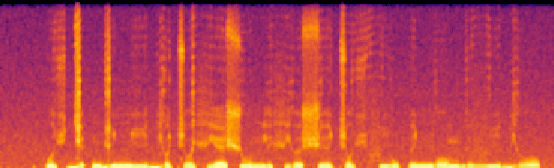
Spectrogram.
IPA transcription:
p ʊ ç ɟ e ʔ ŋ ɡ i ɲ i bʲ ɔ c ʊ fʲ ɛ ʃ u mʲ ʊ fʲ ʊ ə̯ ʃ ɪ c o ç f i w p ɪ ɲ o m b ɪ v i bʲ o

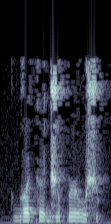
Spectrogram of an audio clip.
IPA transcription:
ɡʷ ɛ k ø d͡ʒ u p ɹ u ʃ

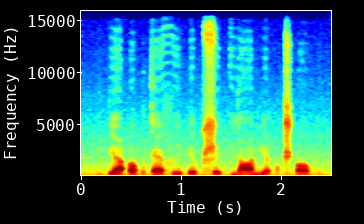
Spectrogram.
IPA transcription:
pʲ ɑ ʔ ɔ p k æ f i ʔ ɪ p ʂ i k j ɑ mʲ ɑ p t͡ʃʼ ɔ p

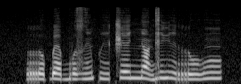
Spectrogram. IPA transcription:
r ʊ˨ ɓ ɛ˨ b ʊ˨ z ĩ˨˦ p iː˨ t͡ʃ eː˦ ɲ ã˦˨ ɡ i˦ j i˦˨ r uː˨ β ũ˦

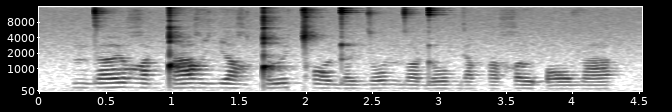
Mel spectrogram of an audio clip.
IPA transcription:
n d ɜ y̯ ʁ ə ŋ͡ǃ a ʁ ʎ ɜ ʁ ŋ͡ǃ ɯ y̯ ǀʰ ɔ u̯ ɖ ə i̯ d o n d ɔ ɖ o ɡ ɛ q ə χ ɯ ʔ ɔ v a

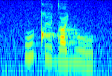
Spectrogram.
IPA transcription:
p u ǃ i d a ʎ u

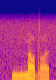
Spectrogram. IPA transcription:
m i m a dˤ ɐ

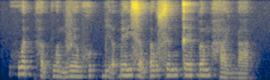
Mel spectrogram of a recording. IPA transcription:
h w ə˦˥ t̚ h ə̰˧˨ w k w ə˧˩ m v e˨˩ w x u˨˩ k̚ ɓ ḭ˧˨ ə̯ ɓ e˨˦ j z ə̰˧˨ w ʔ ə˨˦ w s ɨ˨˦ ŋ t̪ e˨˦ ɓ ə˨˦ m h a˧˩ j ŋ a˨˩ k̚

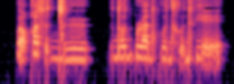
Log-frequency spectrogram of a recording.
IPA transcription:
ṵ q u s ṵ ɡ͡ǀ ʉː | d o d p ɹ a d kʷ ɐ d x ṵ d f j ḛ

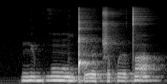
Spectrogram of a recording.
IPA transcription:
nʲ u bʱ ũː ǃʼ ɘː ʈ͡ʂ ə p ɘː t̪ ã

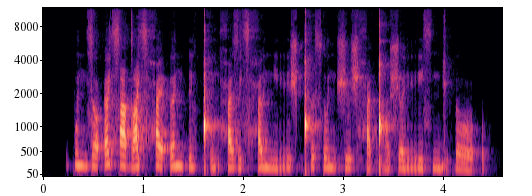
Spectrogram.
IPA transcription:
p u nʲ z ɔ ʔ ɐ sʲ o dˤ o sʲ ħ ɛ ʔ ə nʲ ʔ ɯ lʲ ǃʼ ɨ nʲ ħ ə z ə sʲ ħ ɯ nʲ u rʲ ɯ ʃ ǃʼ ɯ s ɾ u nʲ ʃ ɨ ʃ ħ ɐ ɡ͡ǃ ɔ ʃ ə rʲ ɨ sʲ ŋ ɡ i ʔ ɾ o ʔ

